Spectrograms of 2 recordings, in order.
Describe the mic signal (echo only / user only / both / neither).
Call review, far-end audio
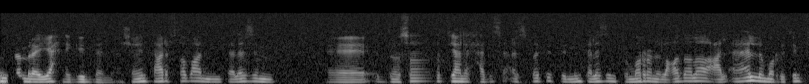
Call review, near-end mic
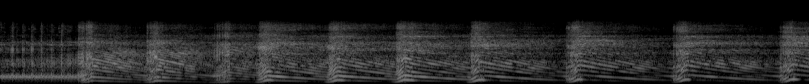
neither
